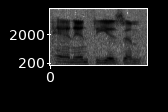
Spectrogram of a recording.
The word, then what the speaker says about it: panentheism: And the middle syllable, en, is very important because it differentiates it from pantheism, with which this notion is sometimes confused and wrongly identified. Let me explain what panentheism is in two different ways.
